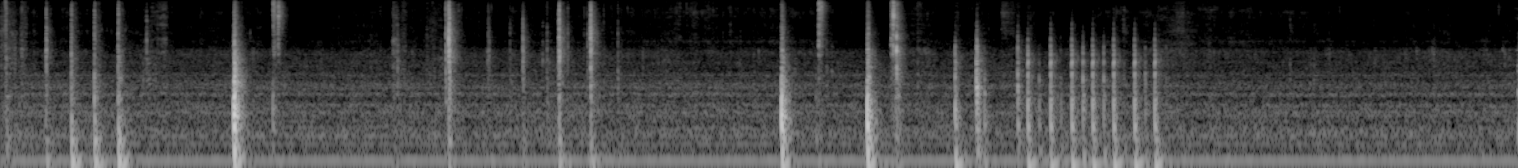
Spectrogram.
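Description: Scattered clicks and knocks of a clear acrylic stamp block and craft supplies handled on a desk, then a quick run of light taps, about seven or eight a second for two seconds, as the stamp is tapped onto the ink pad to ink it. A faint steady low hum lies underneath.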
